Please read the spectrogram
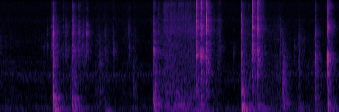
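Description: A few light clicks and taps as a tiny plastic pull-back toy car is handled, wound back and set down on the plastic track.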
